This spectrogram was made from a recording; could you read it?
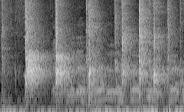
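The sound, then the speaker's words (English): A series of sharp hand claps celebrating a marriage of nearly two years, around eight or nine in a fairly steady rhythm that quickens toward the end, with voices talking underneath. “Clap it up. Keep it going, cause marriage.”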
